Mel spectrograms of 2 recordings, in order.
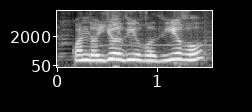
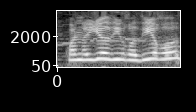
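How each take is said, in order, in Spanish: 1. La frase se dice a un ritmo lento. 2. La frase se dice a un ritmo medio. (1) "Primera velocidad" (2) "la velocidad media o dos"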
